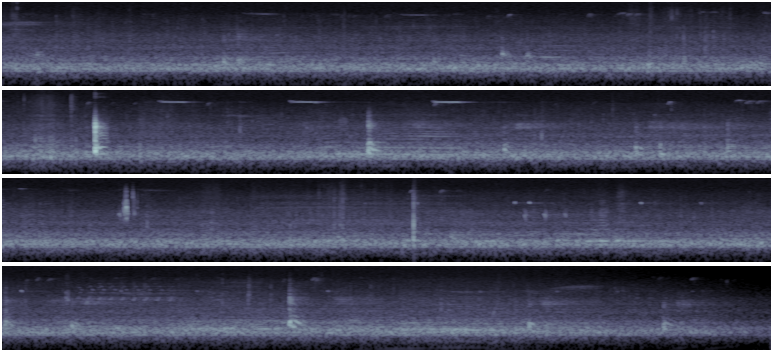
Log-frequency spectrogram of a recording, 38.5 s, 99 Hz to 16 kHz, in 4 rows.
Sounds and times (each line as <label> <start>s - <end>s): Frogs interject 20.7s - 21.0s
